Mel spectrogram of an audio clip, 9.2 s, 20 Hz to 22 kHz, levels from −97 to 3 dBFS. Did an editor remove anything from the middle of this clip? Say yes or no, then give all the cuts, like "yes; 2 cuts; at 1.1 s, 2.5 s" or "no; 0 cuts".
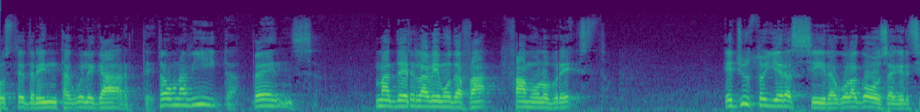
yes; 3 cuts; at 1.6 s, 2.4 s, 4.1 s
